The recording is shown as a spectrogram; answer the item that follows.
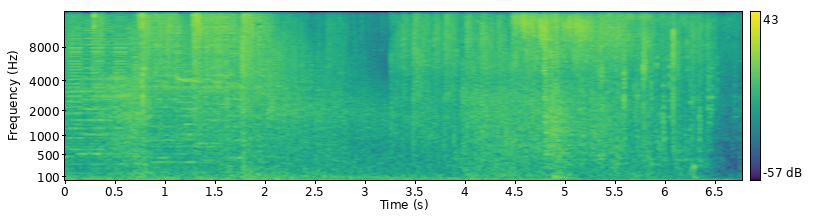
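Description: An explosion as a battleship is sunk brings a loud, sustained roaring rumble broken by sharper bursts and crashes, easing off slightly toward the end.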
